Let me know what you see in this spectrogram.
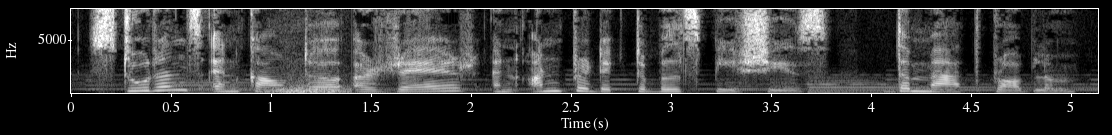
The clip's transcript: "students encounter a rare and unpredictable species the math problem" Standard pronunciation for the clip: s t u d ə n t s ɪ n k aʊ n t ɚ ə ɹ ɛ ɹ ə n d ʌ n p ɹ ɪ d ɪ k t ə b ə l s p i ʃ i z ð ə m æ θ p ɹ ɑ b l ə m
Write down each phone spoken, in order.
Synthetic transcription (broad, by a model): s t u d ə n t s ɪ n k aʊ n t ɚ ə ɹ ɛ ɹ ə n d ʌ n p ɹ ɪ d ɪ k t ə b ə l s p i ʃ i z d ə m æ t p ɹ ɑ b l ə m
